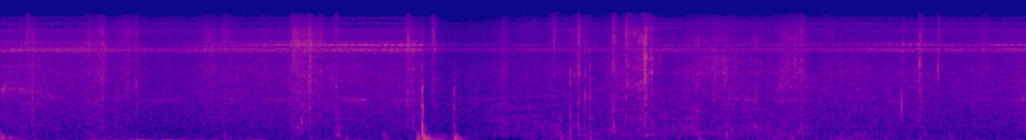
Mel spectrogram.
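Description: Leaves and branches rustle as someone moves through brush.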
